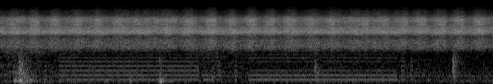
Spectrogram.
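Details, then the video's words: A loud, unbroken insect chorus of crickets by a bay on the island of Korčula, Croatia. The piercing buzz throbs rhythmically, while a steady low humming tone comes and goes, with a few faint clicks underneath. "Korčula - view of one of the bays in Korcula with sounds of crickets"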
